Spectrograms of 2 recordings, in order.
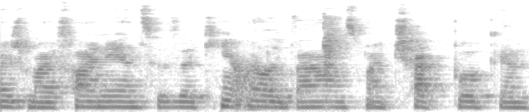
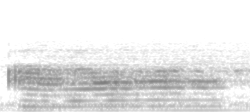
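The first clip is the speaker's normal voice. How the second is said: tongue held down saying aah; 6 dB quieter than usual. Shown as a demonstration. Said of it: "Could you say, "Ah".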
